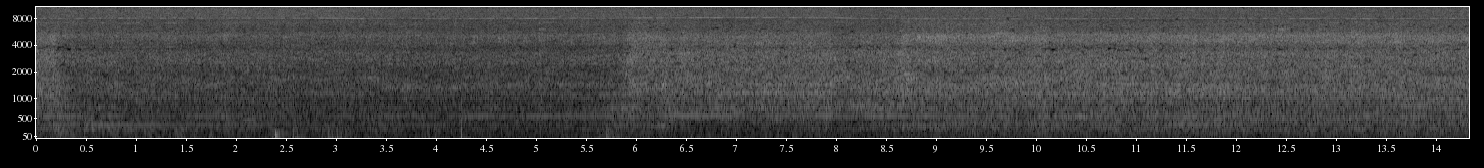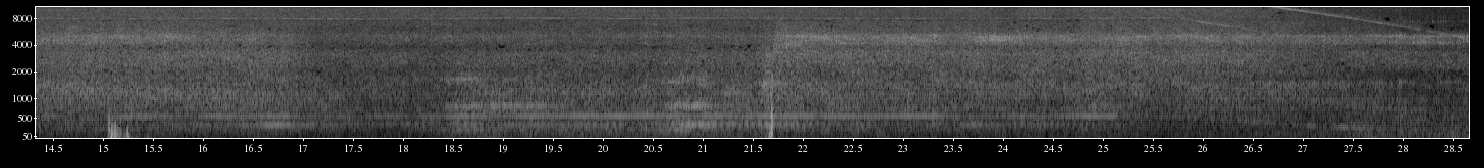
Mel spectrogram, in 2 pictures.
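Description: Aerosol spray-paint can hissing in long steady bursts as paint is sprayed onto a steel table frame, with a faint steady hum underneath and two sharp clicks midway.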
